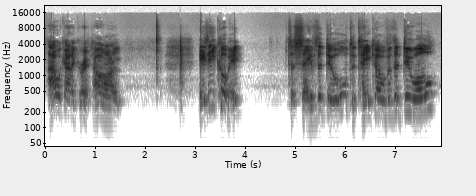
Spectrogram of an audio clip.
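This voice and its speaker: A man's voice: sits high, expressive, slow pace, pauses often, pushed and bright, recorded from a distance, slight background noise, low-quality recording. A young man with a cold, hosting a profane, rambling casual review show. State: congested from a cold. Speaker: anime review host. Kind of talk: casual recap commentary.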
